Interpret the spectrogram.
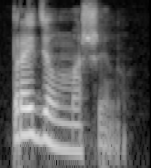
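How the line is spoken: Angry grumble. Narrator (Russian): все так же злобно проворчал мужик

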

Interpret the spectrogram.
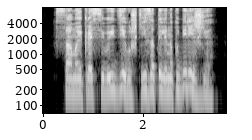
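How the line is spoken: Deep velvety voice. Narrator (Russian): сказал он своим глубоким бархатным голосом

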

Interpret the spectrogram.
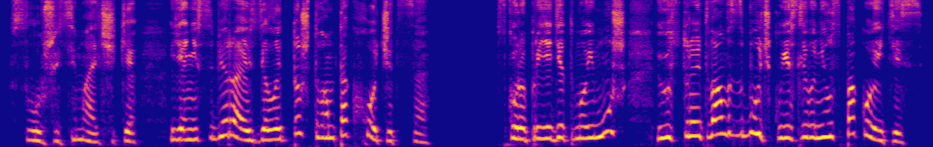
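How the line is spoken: Stern. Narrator (Russian): строго сказала я

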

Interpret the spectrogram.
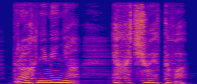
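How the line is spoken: Whisper. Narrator (Russian): шепнула я ему

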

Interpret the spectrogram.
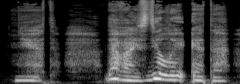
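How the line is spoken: Muffled moan. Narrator (Russian): Нина глухо простонала

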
